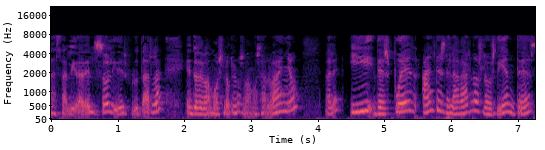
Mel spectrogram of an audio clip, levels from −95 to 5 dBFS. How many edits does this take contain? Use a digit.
2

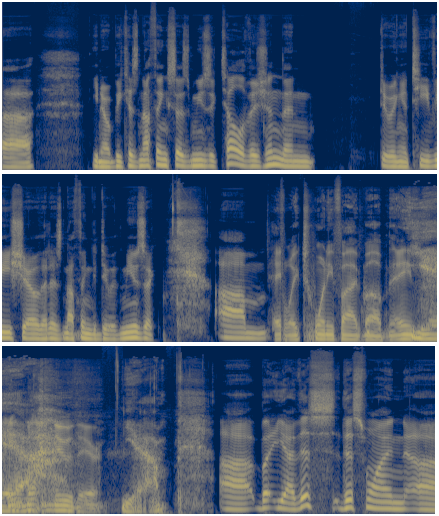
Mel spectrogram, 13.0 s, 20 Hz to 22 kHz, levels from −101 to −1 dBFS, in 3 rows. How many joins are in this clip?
2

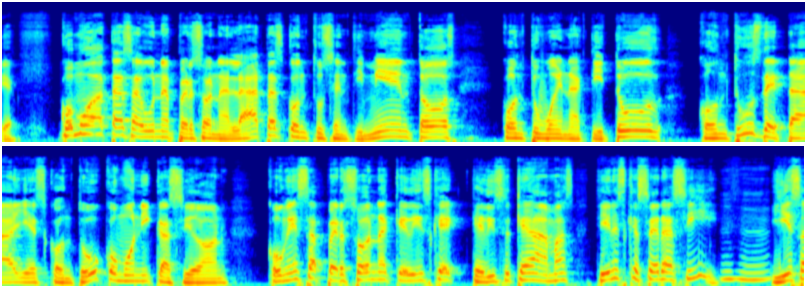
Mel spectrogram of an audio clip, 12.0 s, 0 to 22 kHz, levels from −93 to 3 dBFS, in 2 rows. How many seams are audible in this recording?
0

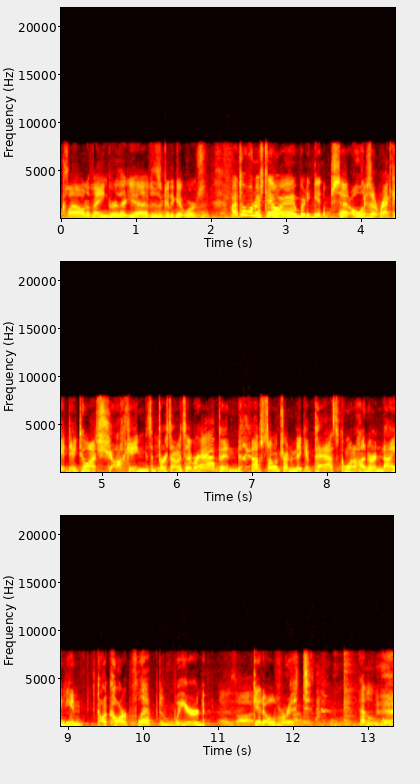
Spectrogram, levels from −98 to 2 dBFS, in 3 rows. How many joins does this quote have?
3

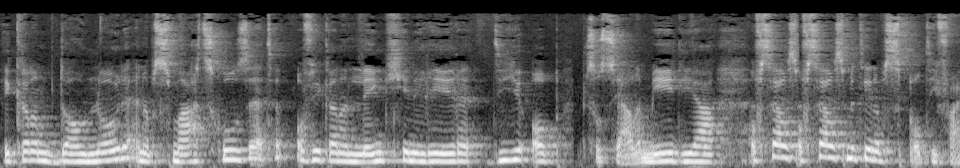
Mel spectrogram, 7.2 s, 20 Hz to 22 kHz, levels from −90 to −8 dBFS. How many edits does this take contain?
3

